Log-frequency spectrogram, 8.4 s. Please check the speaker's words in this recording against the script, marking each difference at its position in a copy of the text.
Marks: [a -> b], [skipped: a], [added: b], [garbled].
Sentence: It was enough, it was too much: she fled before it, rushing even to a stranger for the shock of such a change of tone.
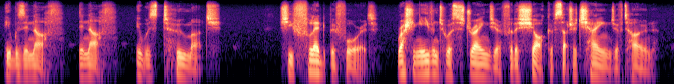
It was enough, [added: enough] it was too much: she fled before it, rushing even to a stranger for the shock of such a change of tone.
